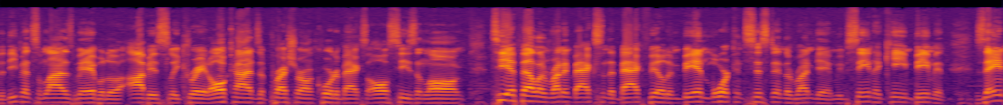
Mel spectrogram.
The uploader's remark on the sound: BWI Live: Penn State Football Tailgate Show- Homecoming vs. UMass. The show airs live, outside of the Bryce Jordan Center across the street from Beaver Stadium.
